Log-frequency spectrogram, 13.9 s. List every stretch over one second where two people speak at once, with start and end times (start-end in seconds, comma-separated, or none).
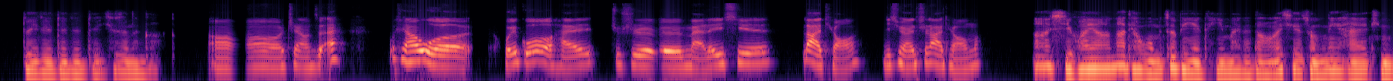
none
